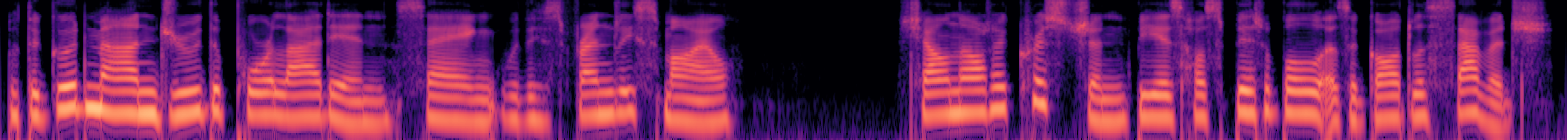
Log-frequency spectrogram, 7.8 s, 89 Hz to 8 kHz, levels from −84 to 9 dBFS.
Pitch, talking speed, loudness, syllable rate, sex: 195 Hz, 190 wpm, -18 LUFS, 4.9 syllables/s, female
